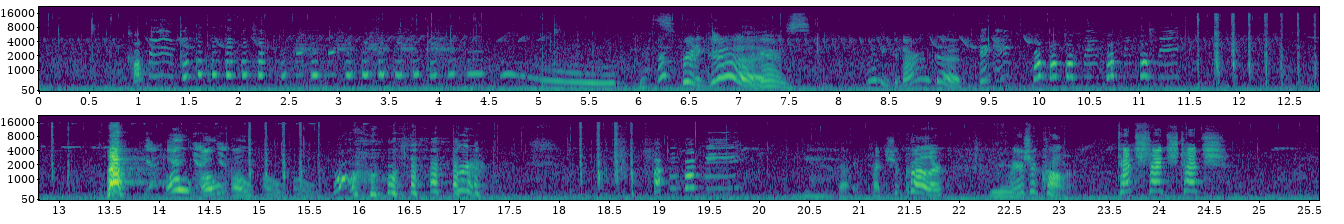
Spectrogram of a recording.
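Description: A woman talks nearby to dogs in an animated, coaxing voice.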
